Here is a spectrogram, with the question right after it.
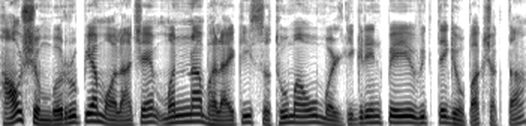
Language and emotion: Goan Konkani, neutral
